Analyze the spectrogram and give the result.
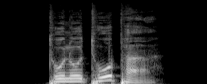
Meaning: inflection of tonotop: 1. strong/mixed nominative masculine singular 2. strong genitive/dative feminine singular 3. strong genitive plural
- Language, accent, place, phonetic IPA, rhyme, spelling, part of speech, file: German, Germany, Berlin, [tonoˈtoːpɐ], -oːpɐ, tonotoper, adjective, De-tonotoper.ogg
